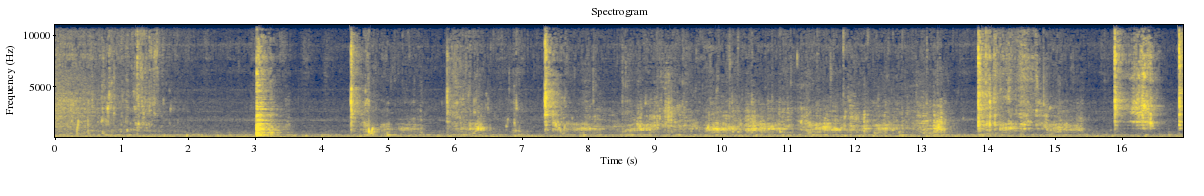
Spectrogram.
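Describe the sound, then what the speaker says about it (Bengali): Water poured steadily into a pot of frying Gobindobhog rice for pulao, a continuous splashing gurgle broken by several louder sloshes and clinks of the bowl as more water goes in. "এখন জলটা দিয়ে দেব।"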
